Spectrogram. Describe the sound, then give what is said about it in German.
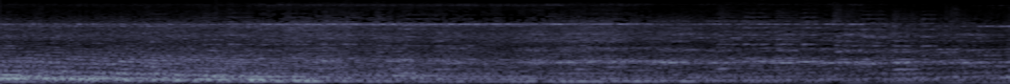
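A train rolls steadily along the rails in Dortmund, Germany, a continuous loud rumble with rhythmic wheel noise and a faint high metallic squeal, heard from on board with no voices. “Dort können Sie richtig tolle Züge sehen. Da macht es auch Spaß mitzufahren.”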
